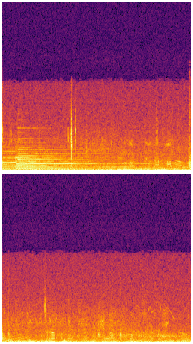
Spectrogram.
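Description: Background guitar music ending, its last held notes dying away over the first couple of seconds, then faint, indistinct voices of people talking, with a few light clicks.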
